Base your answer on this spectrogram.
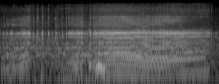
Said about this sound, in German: Das ist wohl die Marke des Rollers. Ähm, und sie bindet dich mit einem, mit einem ja, Expander-Gummiseil ähm, hinten an den Roller dran und fährt sehr, sehr langsam und vorsichtig los.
